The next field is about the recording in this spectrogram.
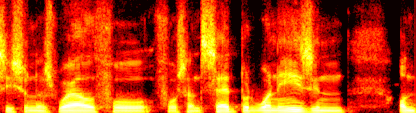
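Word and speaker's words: Sancet: then again recently um is it Oan um Sanche Sunset? Yeah, Sunset. I I like to get my pronunciations right so thank you um Gen for that.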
